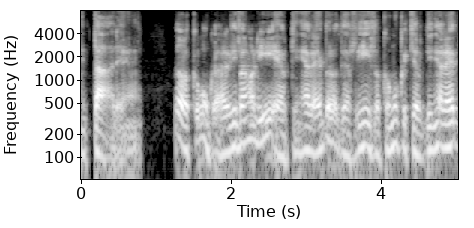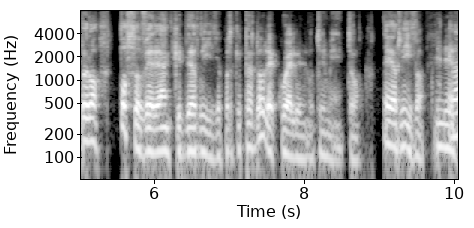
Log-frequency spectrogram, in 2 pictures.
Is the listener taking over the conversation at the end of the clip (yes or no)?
no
